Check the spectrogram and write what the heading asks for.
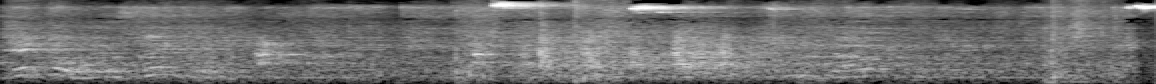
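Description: Two boxers sparring: feet shuffling and thudding on the ring floor and gloves striking, with a sharp thump near the end, over indistinct voices.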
